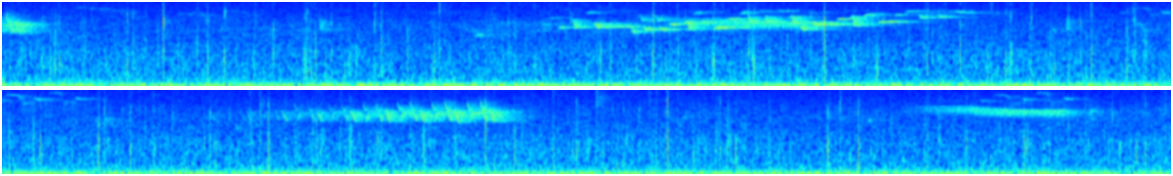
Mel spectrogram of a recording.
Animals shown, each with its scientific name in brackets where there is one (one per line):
Ovenbird (Seiurus aurocapilla)
Blackburnian Warbler (Setophaga fusca)
Pine Warbler (Setophaga pinus)
Black-capped Chickadee (Poecile atricapillus)
Winter Wren (Troglodytes hiemalis)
